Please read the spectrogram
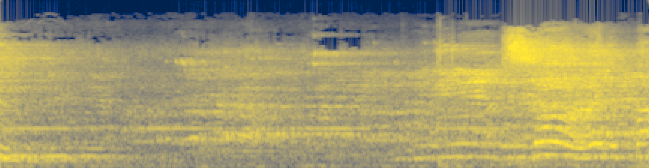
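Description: A basketball bouncing on a hardwood gym floor, with players' voices calling out across the hall. The voices drop away in the middle and come back loud near the end.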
